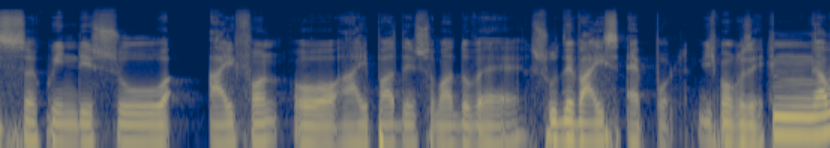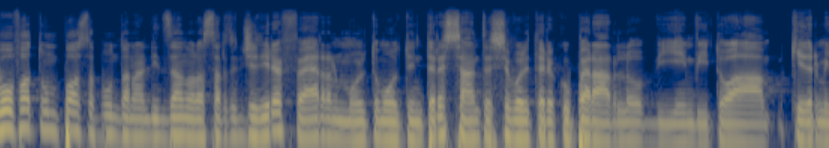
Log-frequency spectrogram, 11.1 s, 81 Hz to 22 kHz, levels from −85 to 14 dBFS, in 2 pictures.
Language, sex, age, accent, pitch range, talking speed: Italian, male, 10-29, native, 105-125 Hz, 180 wpm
